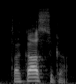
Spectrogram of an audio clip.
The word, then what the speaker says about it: Takasuka: Pretty sure in Takaska's case you say all the syllables. No, damn. That is news to me. Okay. Takasuka.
